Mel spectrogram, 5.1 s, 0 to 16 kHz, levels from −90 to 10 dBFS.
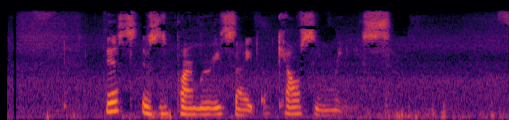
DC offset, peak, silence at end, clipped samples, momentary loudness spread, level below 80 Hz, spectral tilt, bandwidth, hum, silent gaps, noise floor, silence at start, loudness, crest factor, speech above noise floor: under 0.1%; -4 dBFS; 0 s; under 0.1%; 23 LU; -56 dBFS; -3.5 dB/octave; 11.5 kHz; none; none; -45 dBFS; 0.2 s; -23 LUFS; 22 dB; 22 dB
